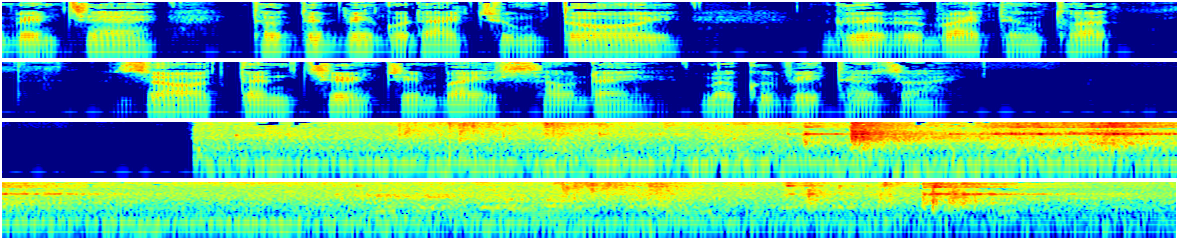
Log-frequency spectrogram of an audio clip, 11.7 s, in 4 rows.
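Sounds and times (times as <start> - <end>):
speech: 0.0 - 5.4
glass rice liquor bottles clinking while labeled in a factory: 6.9 - 9.3, 10.2 - 11.7.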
